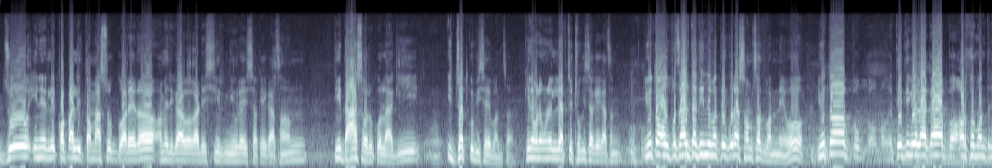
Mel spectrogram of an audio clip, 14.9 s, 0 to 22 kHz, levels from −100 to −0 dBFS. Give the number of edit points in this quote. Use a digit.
0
